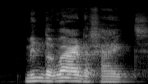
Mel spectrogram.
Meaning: inferiority
- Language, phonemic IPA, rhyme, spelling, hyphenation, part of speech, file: Dutch, /ˌmɪn.dərˈʋaːr.dəx.ɦɛi̯t/, -aːrdəxɦɛi̯t, minderwaardigheid, min‧der‧waar‧dig‧heid, noun, Nl-minderwaardigheid.ogg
